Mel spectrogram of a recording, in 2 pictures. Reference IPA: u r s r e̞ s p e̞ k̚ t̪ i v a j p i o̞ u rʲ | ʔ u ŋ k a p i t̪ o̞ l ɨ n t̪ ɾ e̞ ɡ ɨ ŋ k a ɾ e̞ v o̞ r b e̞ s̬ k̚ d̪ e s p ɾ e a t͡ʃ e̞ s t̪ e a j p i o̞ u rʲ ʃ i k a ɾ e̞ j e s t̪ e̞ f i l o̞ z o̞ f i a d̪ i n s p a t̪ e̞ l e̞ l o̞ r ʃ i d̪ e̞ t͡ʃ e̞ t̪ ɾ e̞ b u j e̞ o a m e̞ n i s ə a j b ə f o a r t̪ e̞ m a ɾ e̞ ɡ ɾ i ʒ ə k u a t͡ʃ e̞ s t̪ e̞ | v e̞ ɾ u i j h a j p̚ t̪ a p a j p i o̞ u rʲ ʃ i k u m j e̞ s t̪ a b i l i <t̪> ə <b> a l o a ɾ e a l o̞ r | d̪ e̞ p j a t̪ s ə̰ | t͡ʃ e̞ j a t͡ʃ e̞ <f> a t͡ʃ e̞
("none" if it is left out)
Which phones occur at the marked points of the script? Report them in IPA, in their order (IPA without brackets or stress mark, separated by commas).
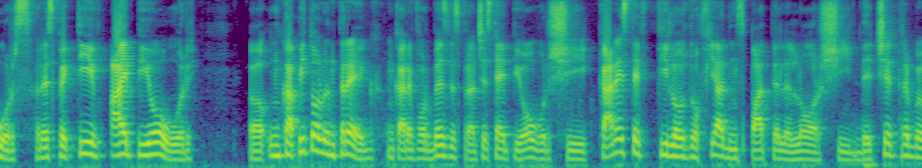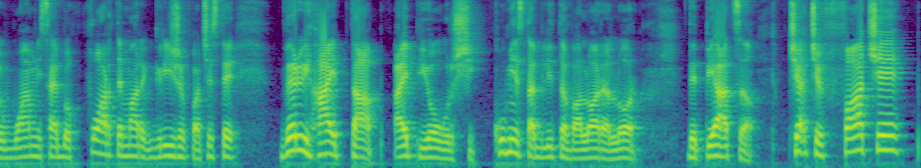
t̪, v, f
